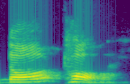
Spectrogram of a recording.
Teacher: মাঝখান থেকে উচ্চারিত হয়। ট দেখেন জভা একেবারে মাঝখানে লাগে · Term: মূর্ধা ধ্বনি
